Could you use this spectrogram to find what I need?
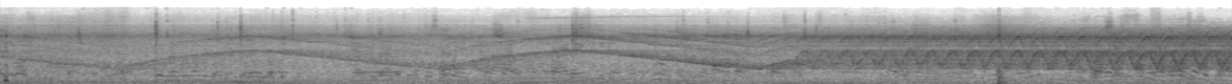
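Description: A middle-aged man talks on a phone nearby, close up.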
